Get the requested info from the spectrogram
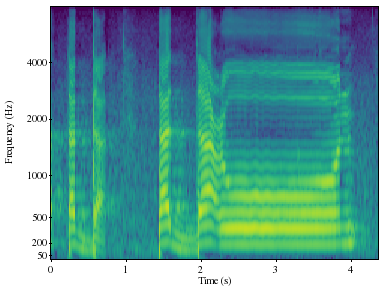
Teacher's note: کنتم به تا کو دال کے ساتھ ملایا، دال کو سخت کیا تشدید کی وجہ سے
